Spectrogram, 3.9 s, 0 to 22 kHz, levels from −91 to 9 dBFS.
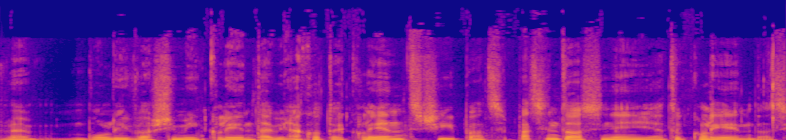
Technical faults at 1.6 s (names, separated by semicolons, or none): GSM signalling bursts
